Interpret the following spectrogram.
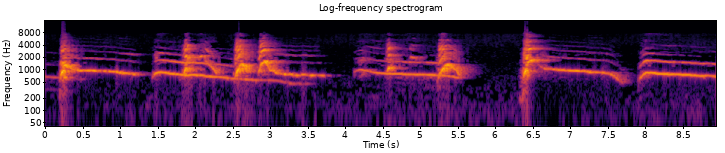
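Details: Pet dog delivering falling howls mixed with sharp barks and yips, in bursts separated by short silences.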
